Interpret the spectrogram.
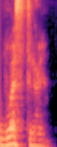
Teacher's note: A proper Sanskrit initial V is a cross between a V and a W in English.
